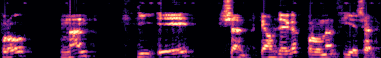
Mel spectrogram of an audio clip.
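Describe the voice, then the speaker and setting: A man teaching a classroom phonics lesson, sounding out syllables slowly and asking students to repeat. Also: medium pitch. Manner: slow, spells out syllables, repeats questions to students. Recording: dull lo-fi sound from a distant mic.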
